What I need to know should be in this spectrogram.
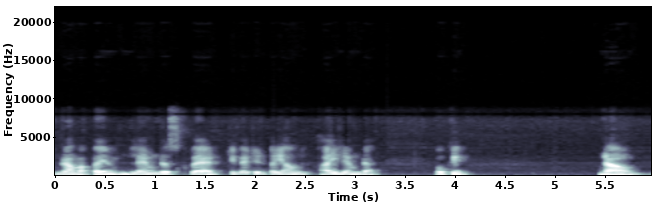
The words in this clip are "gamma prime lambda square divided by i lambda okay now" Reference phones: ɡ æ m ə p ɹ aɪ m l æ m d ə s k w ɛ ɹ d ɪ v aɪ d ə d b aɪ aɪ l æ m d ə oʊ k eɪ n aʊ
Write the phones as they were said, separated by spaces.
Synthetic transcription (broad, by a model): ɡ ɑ m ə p aɪ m l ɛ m d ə s k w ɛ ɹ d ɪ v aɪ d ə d b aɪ aɪ l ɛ m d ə oʊ k eɪ n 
